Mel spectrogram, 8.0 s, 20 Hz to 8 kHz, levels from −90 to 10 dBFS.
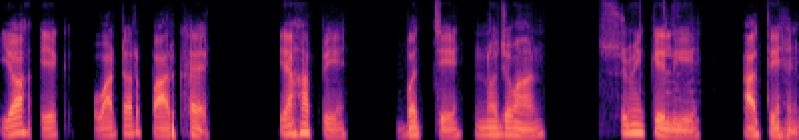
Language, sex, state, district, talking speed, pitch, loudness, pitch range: Hindi, male, Bihar, Saran, 105 wpm, 100 Hz, -21 LUFS, 90-115 Hz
